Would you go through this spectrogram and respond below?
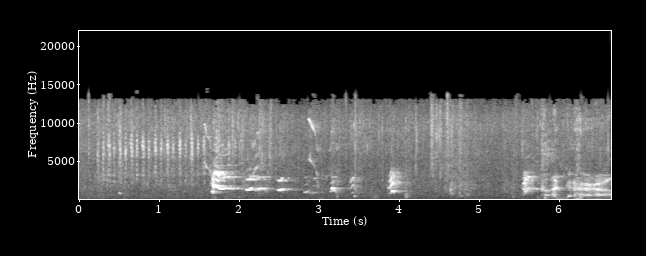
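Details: High yelping cries and short squeals come from a nine-week-old female Rodin/Katana puppy in an irregular burst of about half a dozen calls, ending in a harsher, noisier bark-like outburst, with a faint voice in the background.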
